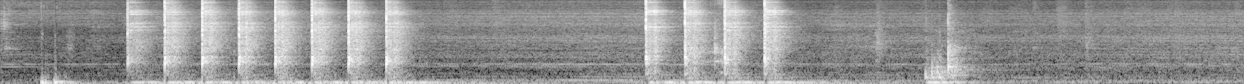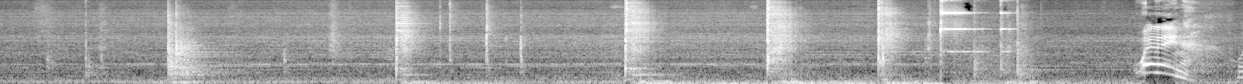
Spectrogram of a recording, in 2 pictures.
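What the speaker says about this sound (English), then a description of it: "Gonna try to go a little further in with the screwdriver, see if we can open it up a little bit more, get that thing out" A screwdriver is hammered in to pry a stuck part out of a Keihin PWK carburetor: rapid clusters of sharp metallic hammer strikes ring out in bursts with pauses between, while someone talks quietly in between blows.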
